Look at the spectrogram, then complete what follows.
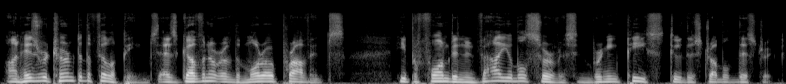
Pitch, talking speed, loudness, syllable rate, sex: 120 Hz, 185 wpm, -19 LUFS, 6.1 syllables/s, male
